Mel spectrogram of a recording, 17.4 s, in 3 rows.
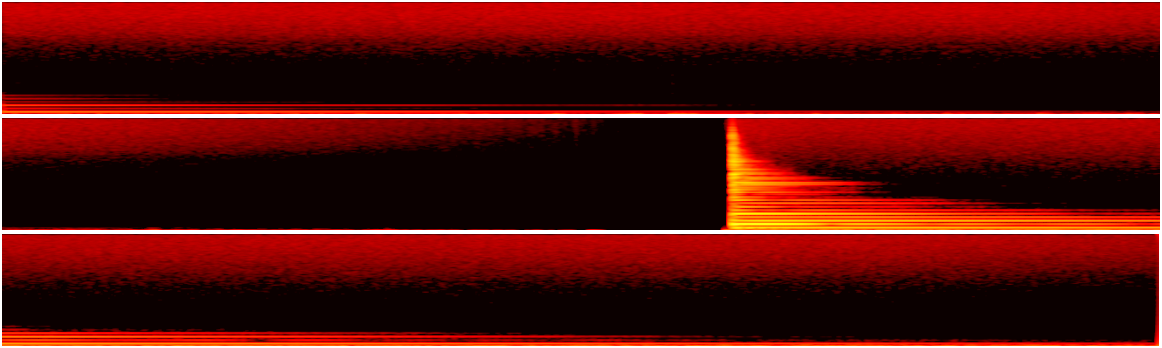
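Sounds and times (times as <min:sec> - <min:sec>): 
guitar fortissimo on the A string: 0:09.5 - 0:13.1.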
